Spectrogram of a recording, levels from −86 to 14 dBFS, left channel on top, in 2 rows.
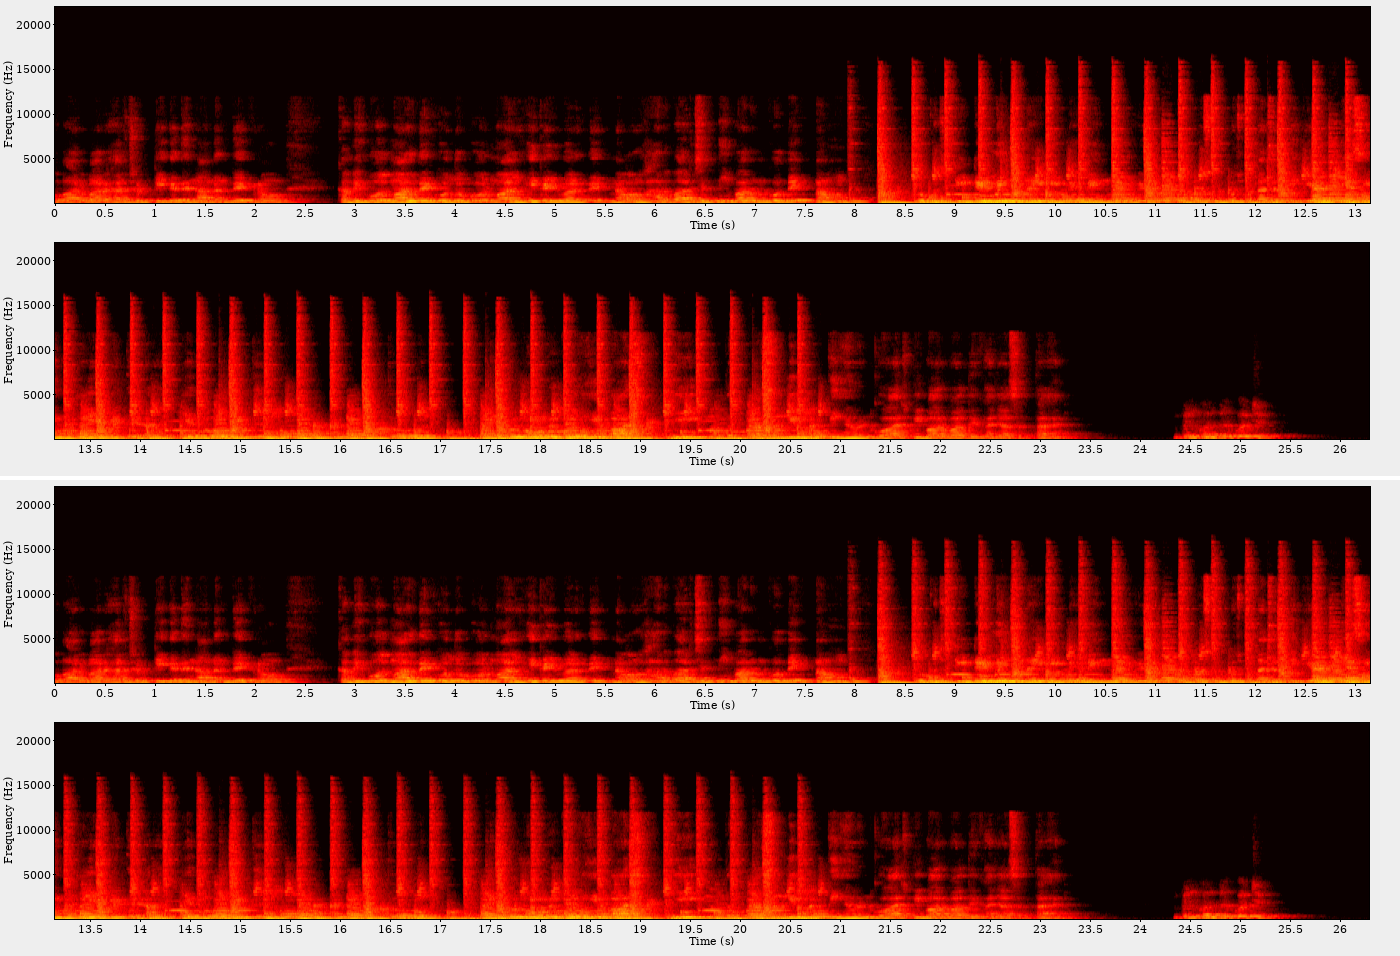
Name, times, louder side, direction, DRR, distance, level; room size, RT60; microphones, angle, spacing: voice 1, 0.0-2.5 2.8-8.0 8.6-15.3 16.5-16.9 17.5-23.2, equal, ahead, -8 dB, 0.9 m, -29 dB
voice 2, 3.7-4.1 15.3-16.1 16.6-17.0 24.3-25.3, equal, 30° right, -6 dB, 0.7 m, -36 dB
sound 1, 7.9-20.8, equal, 20° left, 0.4 m, -25 dB
2.4 x 2.2 x 2.4 m, 0.77 s
head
